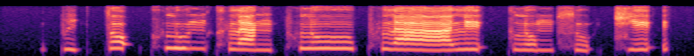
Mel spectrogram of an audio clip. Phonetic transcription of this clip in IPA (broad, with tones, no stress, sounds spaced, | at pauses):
p i˨˩ ʔ t ɔ˦˥ ʔ kʰ l u˧ n kʰ l a˨˩ ŋ pʰ l oː˧ pʰ l aː˩˦ l e˥˩ ʔ k l o˧ m s u˨˩ ʔ t͡ɕ e˥˩ ʔ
